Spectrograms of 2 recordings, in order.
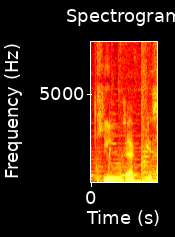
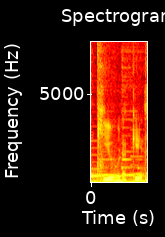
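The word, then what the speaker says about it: Karukas: un teclista fantástico de Washington D.C., Greg Kiourakis, que se pronuncia así, aunque se escribe Caroukas. Apareció en algunos discos que era así, Kiourakis se pronuncia.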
